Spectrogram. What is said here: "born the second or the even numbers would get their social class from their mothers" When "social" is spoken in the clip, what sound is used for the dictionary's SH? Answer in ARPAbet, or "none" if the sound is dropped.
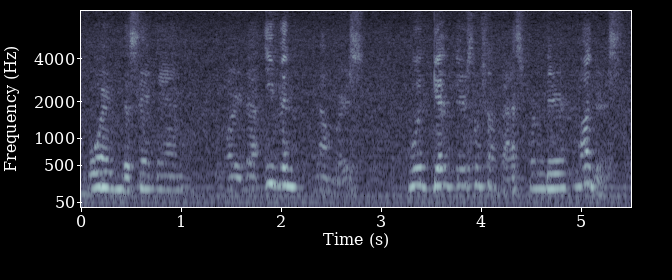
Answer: S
